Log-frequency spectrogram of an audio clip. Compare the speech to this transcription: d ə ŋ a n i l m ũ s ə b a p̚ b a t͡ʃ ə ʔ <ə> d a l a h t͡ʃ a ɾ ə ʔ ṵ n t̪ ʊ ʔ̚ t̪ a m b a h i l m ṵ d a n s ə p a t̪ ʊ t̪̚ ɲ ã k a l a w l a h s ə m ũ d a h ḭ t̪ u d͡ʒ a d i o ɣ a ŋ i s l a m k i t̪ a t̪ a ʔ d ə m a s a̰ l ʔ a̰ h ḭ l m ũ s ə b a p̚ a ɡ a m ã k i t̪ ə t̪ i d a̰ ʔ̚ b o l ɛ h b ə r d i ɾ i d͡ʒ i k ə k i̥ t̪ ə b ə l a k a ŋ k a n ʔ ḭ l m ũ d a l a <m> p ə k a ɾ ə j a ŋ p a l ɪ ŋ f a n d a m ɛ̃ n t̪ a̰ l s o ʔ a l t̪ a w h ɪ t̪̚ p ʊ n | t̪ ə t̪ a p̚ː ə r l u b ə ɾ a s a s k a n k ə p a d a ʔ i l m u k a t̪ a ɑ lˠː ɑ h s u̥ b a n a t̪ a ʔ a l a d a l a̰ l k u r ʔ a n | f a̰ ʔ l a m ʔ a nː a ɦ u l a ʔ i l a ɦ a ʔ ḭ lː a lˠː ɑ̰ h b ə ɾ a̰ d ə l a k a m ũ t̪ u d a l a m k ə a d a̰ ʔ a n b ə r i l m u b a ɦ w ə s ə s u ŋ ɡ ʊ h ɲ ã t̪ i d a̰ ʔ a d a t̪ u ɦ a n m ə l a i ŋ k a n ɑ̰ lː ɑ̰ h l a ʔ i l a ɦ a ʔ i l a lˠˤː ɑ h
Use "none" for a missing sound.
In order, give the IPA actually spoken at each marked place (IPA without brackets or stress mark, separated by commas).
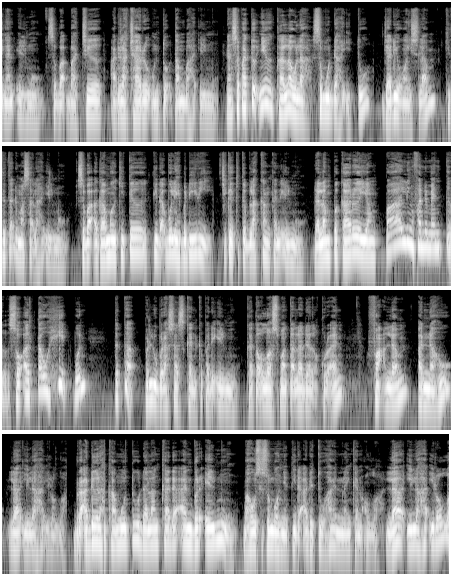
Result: a, m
